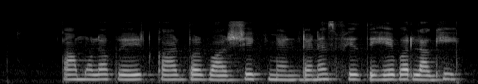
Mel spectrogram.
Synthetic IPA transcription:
kamulakɾeɖiʈkaɾɖ̚bəɾʋaɾɕikmeɳʈenənsfisd̪eɦebəɾlaɡiː

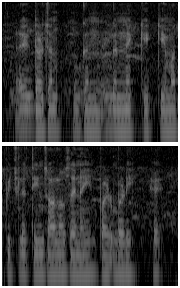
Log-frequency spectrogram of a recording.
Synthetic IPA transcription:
eːk̚d̪əɾd͡ʒən | ɡənːekikiːmət̪pɪt͡ʃʰlet̪iːnsaːlõsenɐɦĩbɐɽi | hɛː

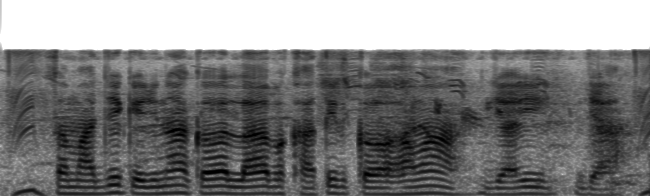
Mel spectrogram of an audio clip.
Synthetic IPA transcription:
səmaːd͡ʒeked͡ʒnakalaːbʱkʰaːt̪ɪɾkəɦəwãd͡ʒaːid͡ʒaː

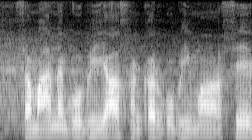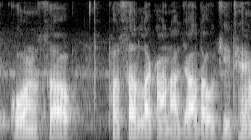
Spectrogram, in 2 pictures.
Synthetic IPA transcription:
səmaːnjəɡoːbʱijasə̃ŋkəɾɡoːbʱimãsekɔːnsə | pʰəsəlləɡaːnad͡ʒjaːd̪aʊt͡ʃit̪ɦɛ̃ː

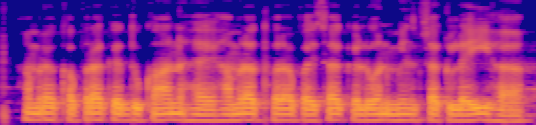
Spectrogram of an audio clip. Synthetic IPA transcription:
həmɾakəpɾaked̪ʊkaːnɦɛɦəmɾat̪ʰoːɾapəɪsakeloːnmɪlsəkləiɦɛː

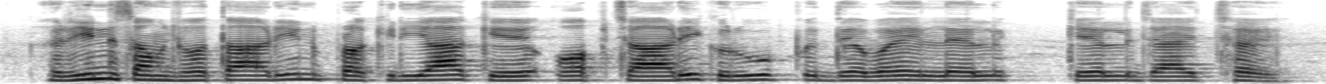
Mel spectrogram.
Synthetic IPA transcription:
ɾinsəmd͡ʒʱot̪aɾinpɾəkɾijakeɔpt͡ʃaɾikɾupd̪ebəjlel | keld͡ʒajt̪̚t͡ʃʰɛ

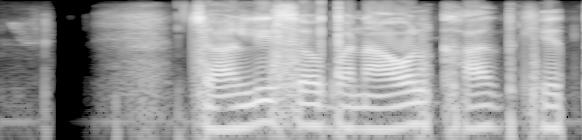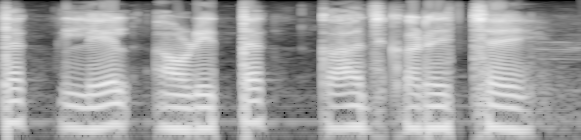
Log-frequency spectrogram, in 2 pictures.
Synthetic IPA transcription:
t͡ʃaːlisɔbənaːwəlkʰad̪kʰet̪ək̚leːlə̃ʊɽit̪əkːaːd͡ʒkəɾɛt̪̚t͡ʃʰɛ

